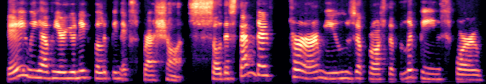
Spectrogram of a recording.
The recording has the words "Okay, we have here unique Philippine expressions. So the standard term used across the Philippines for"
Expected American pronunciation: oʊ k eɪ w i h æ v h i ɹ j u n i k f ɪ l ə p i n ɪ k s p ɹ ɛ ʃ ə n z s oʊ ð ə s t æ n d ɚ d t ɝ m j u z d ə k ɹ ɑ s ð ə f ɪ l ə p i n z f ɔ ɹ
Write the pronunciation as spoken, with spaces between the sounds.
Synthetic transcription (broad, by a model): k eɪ w i h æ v h i ɹ j u n i k f ɪ l ə p i n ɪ k s p ɹ ɛ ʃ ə n s oʊ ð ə s t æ n d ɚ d t ɝ m j u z ə k ɹ ɑ s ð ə f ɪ l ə p i n s f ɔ ɹ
